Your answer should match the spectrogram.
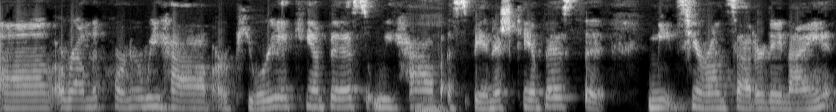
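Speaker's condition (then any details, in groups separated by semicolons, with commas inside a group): No condition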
